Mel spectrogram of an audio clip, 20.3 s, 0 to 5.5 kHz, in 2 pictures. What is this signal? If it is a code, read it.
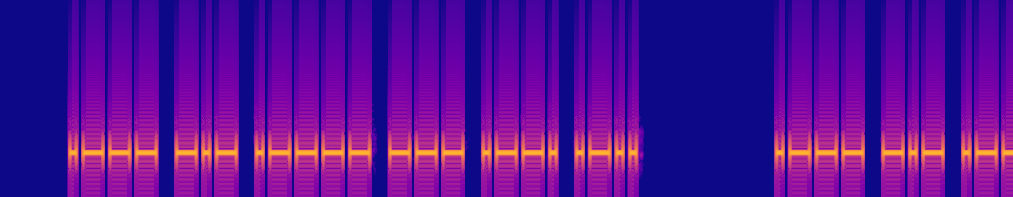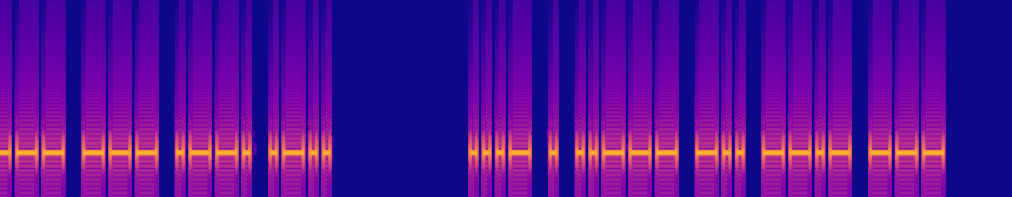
Morse code, heard as a keyed tone, about 18 wpm, 600 Hz. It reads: JK1OPL JK1OPL VE2DQO
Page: Kaldesignaler 18 wpm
